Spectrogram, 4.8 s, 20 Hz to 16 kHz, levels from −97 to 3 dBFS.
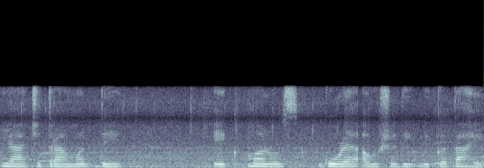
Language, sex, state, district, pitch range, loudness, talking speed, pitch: Marathi, female, Maharashtra, Solapur, 215-225 Hz, -16 LUFS, 100 wpm, 220 Hz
